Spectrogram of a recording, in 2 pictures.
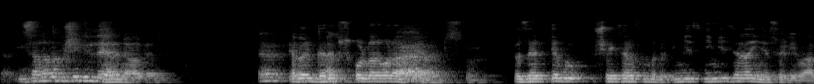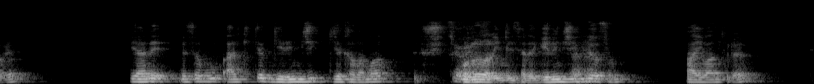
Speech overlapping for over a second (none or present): none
